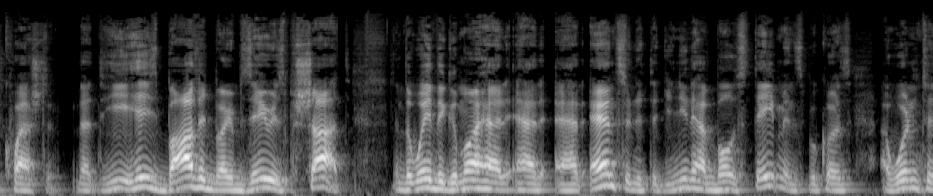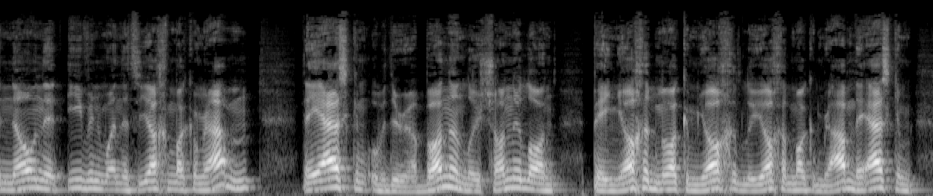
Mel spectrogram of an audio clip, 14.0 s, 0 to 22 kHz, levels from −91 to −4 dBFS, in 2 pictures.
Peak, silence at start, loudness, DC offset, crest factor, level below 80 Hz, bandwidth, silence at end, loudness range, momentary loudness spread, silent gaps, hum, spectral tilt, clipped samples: -4 dBFS; 0 s; -22 LUFS; under 0.1%; 20 dB; -60 dBFS; 16 kHz; 0.1 s; 4 LU; 13 LU; none; none; -6 dB/octave; under 0.1%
